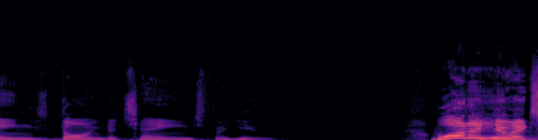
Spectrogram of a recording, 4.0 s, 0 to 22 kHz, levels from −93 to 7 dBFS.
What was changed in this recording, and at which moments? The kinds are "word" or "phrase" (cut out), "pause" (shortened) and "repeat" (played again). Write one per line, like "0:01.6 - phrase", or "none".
none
